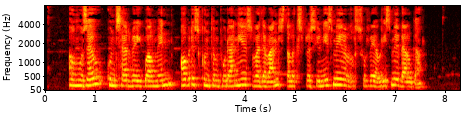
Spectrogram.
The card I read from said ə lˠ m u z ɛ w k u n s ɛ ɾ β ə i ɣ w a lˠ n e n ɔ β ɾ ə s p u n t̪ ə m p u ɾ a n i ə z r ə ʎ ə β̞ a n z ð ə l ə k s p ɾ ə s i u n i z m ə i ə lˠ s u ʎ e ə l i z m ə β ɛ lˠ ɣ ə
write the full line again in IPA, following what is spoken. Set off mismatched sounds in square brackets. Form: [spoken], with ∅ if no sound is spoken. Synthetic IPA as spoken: ə lˠ m u z ɛ w k u n s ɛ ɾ β ə i ɣ w a lˠ [m] e n ɔ β ɾ ə s [k] u n t̪ ə m p u ɾ a n i ə z r ə ʎ ə β̞ a n z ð ə l ə k s p ɾ ə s i u n i z m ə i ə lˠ s u [r] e ə l i z m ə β ɛ lˠ ɣ ə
